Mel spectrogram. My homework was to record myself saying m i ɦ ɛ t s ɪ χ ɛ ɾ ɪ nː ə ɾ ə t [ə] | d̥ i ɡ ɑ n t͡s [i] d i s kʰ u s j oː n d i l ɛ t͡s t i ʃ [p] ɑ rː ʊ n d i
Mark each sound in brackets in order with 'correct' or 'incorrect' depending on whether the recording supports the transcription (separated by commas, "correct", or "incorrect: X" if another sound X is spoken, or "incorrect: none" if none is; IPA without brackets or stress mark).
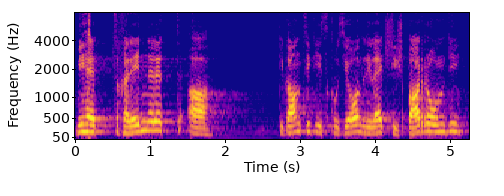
incorrect: ɑ, correct, correct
